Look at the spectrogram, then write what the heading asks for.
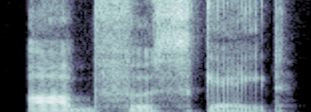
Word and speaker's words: obfuscate: This verb has three syllables and the stress is on that first syllable. Obfuscate.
